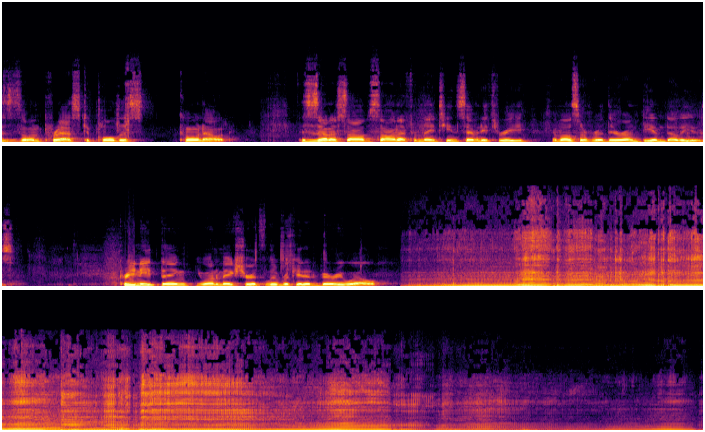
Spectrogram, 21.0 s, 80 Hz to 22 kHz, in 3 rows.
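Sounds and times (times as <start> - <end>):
car engine accelerating: 11.0 - 21.0.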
